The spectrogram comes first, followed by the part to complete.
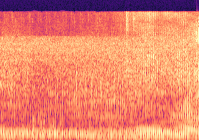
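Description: Small engines running in a steady drone: racing kart engines on warm-up laps mixed with a John Deere Gator utility vehicle moving close by. The drone grows a little louder near the end.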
